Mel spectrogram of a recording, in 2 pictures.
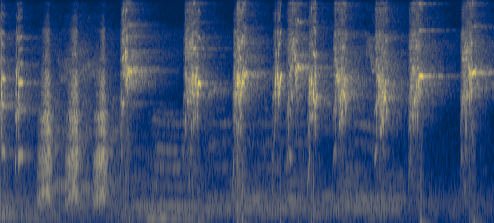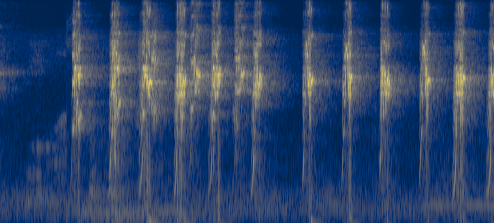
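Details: Javan myna repeating short, harsh, clipped squawking notes at a quick, uneven pace of nearly three per second, with one brief silent pause midway, then resuming the same rasping series.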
